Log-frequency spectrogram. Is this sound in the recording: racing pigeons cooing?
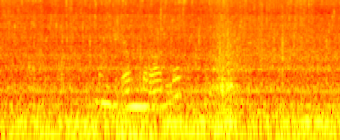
no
